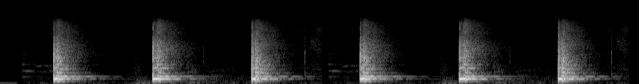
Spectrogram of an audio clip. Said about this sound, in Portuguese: Isso! O gato andando no telhado.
